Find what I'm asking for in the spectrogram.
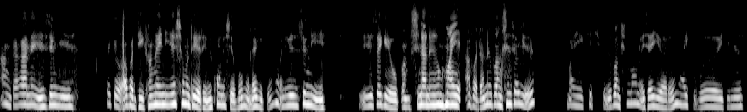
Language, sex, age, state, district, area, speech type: Bodo, female, 30-45, Assam, Baksa, rural, spontaneous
